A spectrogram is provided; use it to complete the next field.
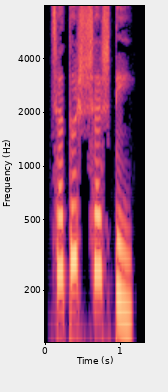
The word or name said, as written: ಚತುಷ್ಷಷ್ಟಿ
